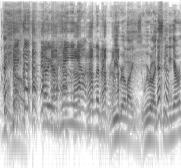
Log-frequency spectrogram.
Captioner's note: everyone laughs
